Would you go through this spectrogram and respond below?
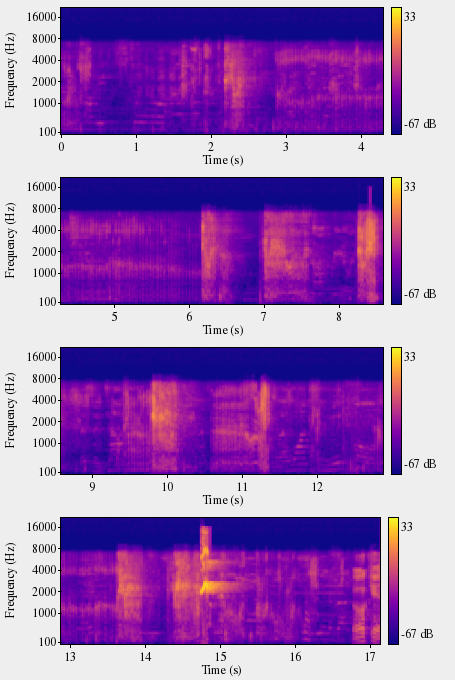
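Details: Pepe the Chihuahua, said to sound like Donald Duck, playfully attacking Rocky, a German Shepherd mix, indoors: raspy, squawking growls in short bursts of one to two seconds, mixed with a man's voice scolding and telling the dogs to stop.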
